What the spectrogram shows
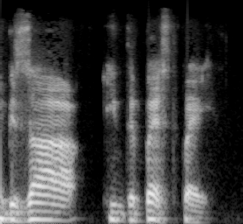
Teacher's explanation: when you come to the word bizarre, it might get a little bit more emphasis because it's going to be the exciting word in the sentence. So you might give it a bit more pizzazz when you say it, a little bit something you say it in a slightly more exciting way.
